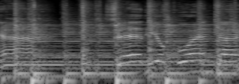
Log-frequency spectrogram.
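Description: Music: an acoustic song on nylon-string criolla guitar over a steady low percussion beat about twice a second, with a wavering melody line on top.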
